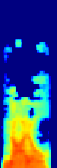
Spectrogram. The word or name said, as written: niall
